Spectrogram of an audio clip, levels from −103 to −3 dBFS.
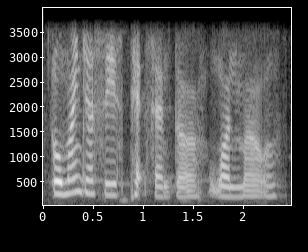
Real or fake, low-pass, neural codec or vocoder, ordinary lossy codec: real; 3.6 kHz; none; none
